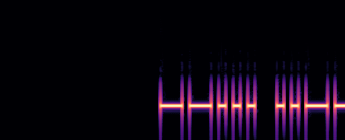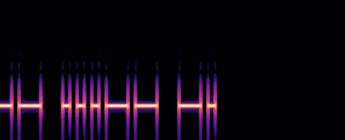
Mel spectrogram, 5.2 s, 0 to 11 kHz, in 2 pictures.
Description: Morse code, heard as a keyed tone, about 22 wpm, 700 Hz. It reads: 723N
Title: Common Cut Numbers - 4-Digit 22wpm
